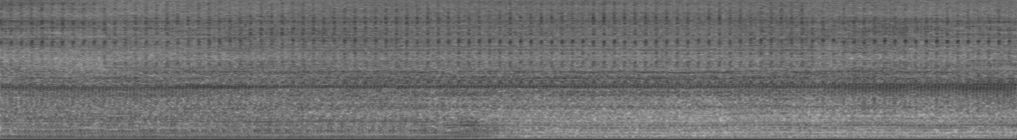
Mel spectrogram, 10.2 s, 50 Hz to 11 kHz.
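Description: Steady V8 idle with a light, loosely regular tick riding over it, about three a second; source of the tick unclear.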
